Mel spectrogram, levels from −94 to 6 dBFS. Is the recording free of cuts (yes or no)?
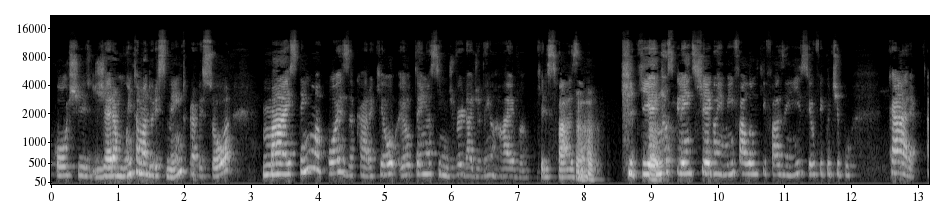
yes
